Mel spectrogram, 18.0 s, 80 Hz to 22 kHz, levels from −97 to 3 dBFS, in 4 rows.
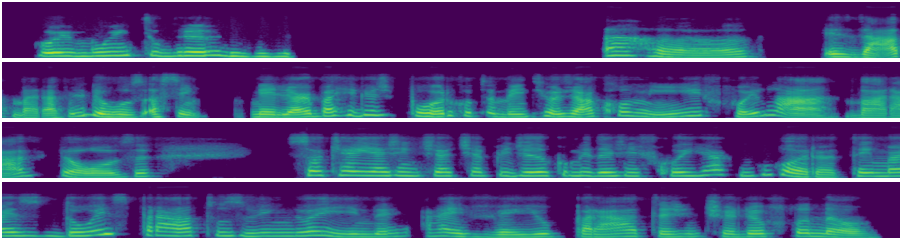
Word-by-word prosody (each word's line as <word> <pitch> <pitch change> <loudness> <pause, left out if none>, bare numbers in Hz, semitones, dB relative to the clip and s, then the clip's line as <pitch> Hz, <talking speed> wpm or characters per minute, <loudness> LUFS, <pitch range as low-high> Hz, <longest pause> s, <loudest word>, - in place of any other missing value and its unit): Foi 240 +1 +8
muito 270 +4 +1
grande. 230 -5 +3 1.6
Aham. 185 - 0 0.3
Exato, 175 -3 +2
maravilhoso, 150 +4 +2
assim, 185 - -1 0.3
melhor 175 +1 +5
barriga 300 +7 +1
de 310 - -8
porco 235 +2 +3
também 185 -4 -2
que 205 - -3
eu - - +5
já 195 - +4
comi, 225 0 -3
foi - - +1
lá, - - +1
maravilhosa, 170 - -2 0.7
só 290 - 0
que 290 - -7
aí 280 -1 +3
a - - +3
gente 260 -1 -4
já 255 -1 +2
tinha 260 0 -5
pedido 255 0 +2
a - - -3
comida, 255 -2 0
a - - +2
gente 245 -1 -5
ficou: 250 +2 -1
"E 255 +3 -3
agora? 255 - -1
Tem 235 -1 +1
mais 250 +1 0
2 260 - +1
pratos 260 -2 -2
vindo 240 +2 -4
aí, 225 -9 -1
né". 190 +4 -4
Aí 235 -2 -2
veio 175 +1 -2
o 200 - -18
prato, 195 +3 -2
e - - +2
a - - -1
gente 200 +1 -8
olhou, 200 +2 +1
falou: 220 +1 -3
"Não, 145 -6 0
230 Hz, 170 wpm, -23 LUFS, 190-255 Hz, 1.6 s, Foi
